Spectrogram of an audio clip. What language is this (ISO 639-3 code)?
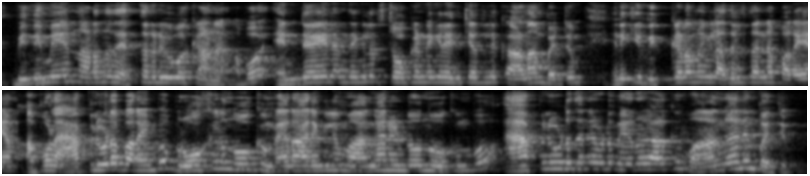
mal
